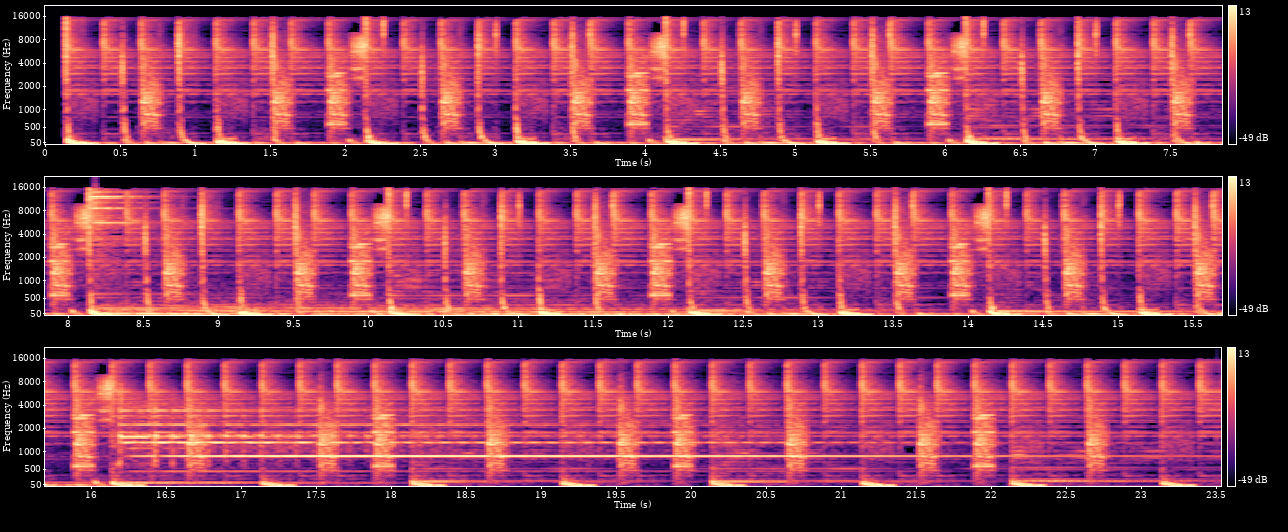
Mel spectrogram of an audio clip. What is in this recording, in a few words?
abandoned factory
